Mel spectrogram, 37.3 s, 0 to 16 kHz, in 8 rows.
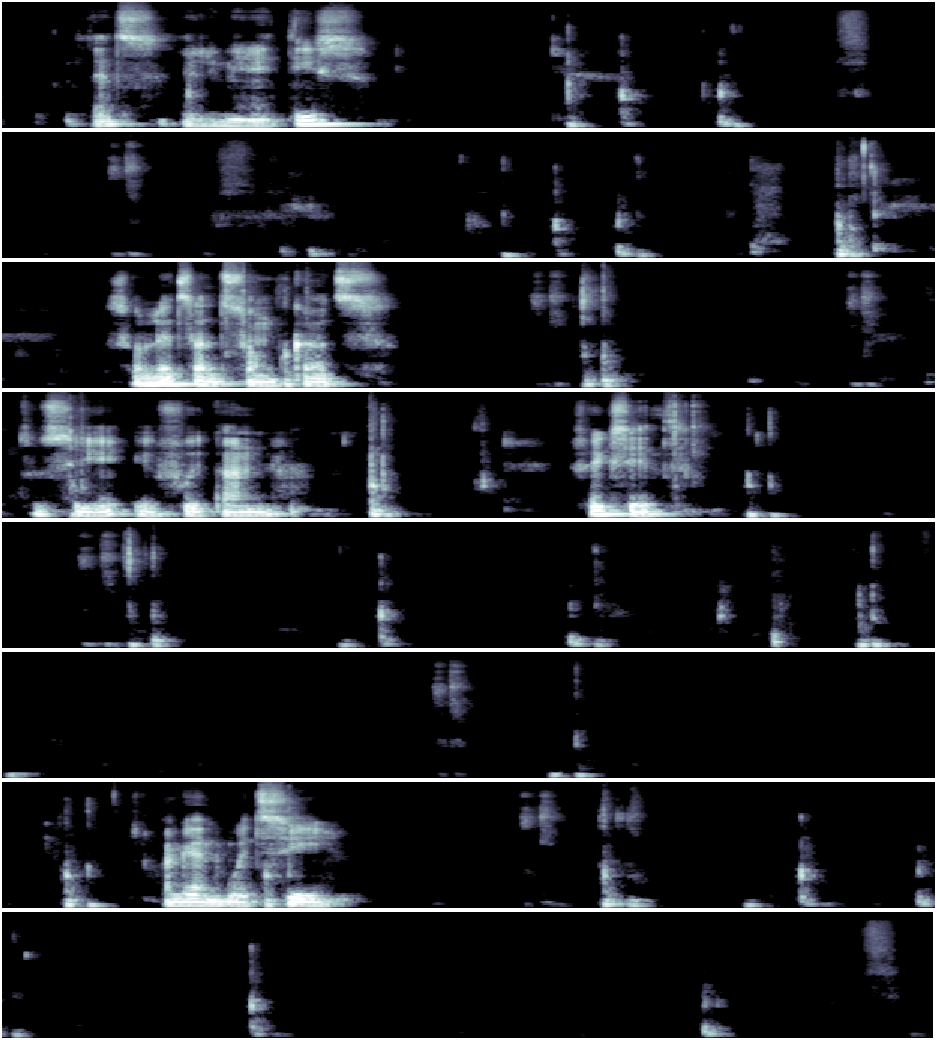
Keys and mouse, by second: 1.4 1, 33.9-36.2 drag.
